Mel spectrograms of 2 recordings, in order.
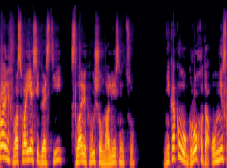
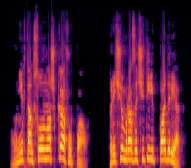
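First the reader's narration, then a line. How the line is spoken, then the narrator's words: Grumble. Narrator (Russian): проворчал Серега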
